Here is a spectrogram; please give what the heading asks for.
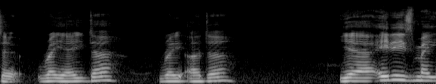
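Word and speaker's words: Rhayader: Rayada? Rayada? Yeah, it is, mate. Yeah, you got to roll your R's, you have. But yeah, it's pronounced Raider.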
